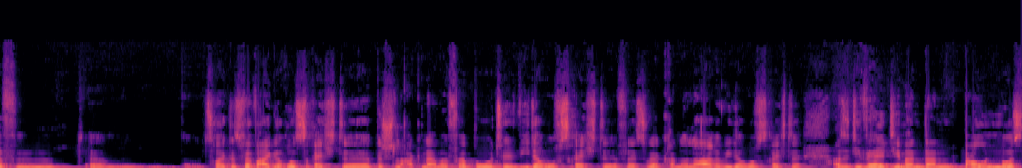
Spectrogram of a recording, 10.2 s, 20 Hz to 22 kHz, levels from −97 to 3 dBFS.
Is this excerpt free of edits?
yes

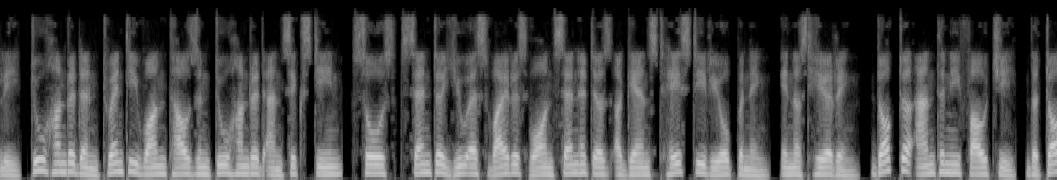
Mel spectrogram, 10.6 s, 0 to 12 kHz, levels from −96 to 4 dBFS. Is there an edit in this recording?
yes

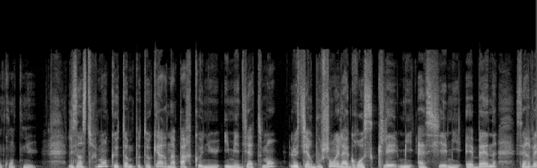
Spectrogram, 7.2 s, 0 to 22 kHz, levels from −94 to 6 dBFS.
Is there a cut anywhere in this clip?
no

